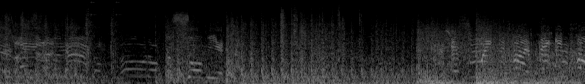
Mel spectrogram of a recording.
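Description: Rapid game gunfire rattles against an SU-85 tank destroyer in Company of Heroes 2, with dense bursts of shots and impacts running throughout over a busy battle backdrop.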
